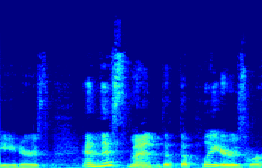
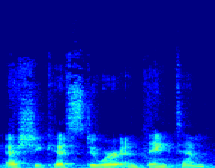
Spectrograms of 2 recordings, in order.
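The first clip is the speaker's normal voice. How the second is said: usual speaking voice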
